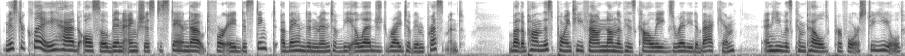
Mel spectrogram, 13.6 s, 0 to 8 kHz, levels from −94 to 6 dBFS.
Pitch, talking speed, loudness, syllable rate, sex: 200 Hz, 175 wpm, -19 LUFS, 4.7 syllables/s, female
